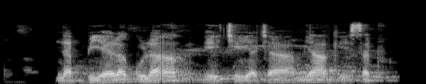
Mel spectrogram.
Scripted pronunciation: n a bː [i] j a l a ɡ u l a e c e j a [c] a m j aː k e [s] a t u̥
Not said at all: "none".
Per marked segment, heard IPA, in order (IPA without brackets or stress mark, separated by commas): i, c, s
